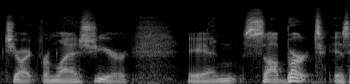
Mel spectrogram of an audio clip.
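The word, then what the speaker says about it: Saubert: r t you according to the Denver Broncos pronunciation guide for him sabert sabert yeah that sounds smart Eric sabert sabert it's it's you I bet it's I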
